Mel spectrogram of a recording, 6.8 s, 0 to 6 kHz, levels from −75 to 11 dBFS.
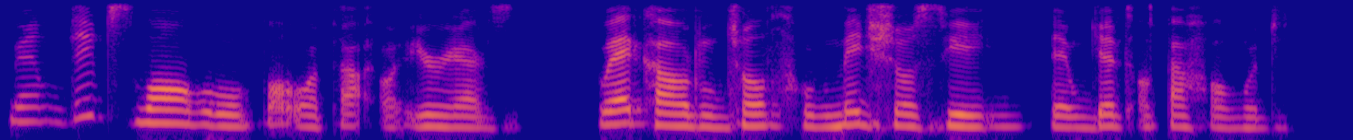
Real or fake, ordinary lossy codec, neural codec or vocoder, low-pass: fake; Opus, 64 kbps; autoencoder, 44.1 kHz, a latent of 192 numbers a frame, MeloTTS; 5.4 kHz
